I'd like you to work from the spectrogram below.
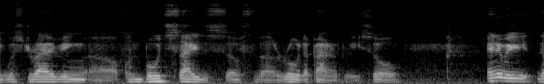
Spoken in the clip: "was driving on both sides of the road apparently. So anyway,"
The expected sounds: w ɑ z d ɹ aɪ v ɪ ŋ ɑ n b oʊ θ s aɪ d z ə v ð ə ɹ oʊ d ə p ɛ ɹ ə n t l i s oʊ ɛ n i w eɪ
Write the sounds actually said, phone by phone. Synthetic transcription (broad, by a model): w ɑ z d ɹ aɪ v ɪ ŋ ɑ n b oʊ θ s aɪ d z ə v ð ə ɹ oʊ d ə p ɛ ɹ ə n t l i s oʊ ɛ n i w eɪ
